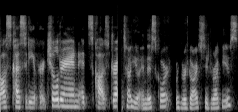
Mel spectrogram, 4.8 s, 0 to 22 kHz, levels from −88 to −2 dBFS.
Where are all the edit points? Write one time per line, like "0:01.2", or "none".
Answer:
0:02.3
